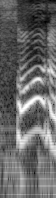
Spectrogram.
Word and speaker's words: solder: It's spelled solder, but the L is silent.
